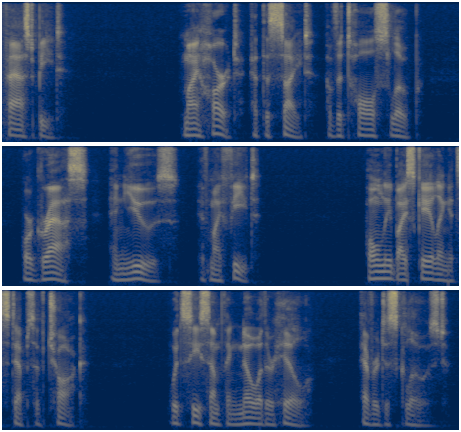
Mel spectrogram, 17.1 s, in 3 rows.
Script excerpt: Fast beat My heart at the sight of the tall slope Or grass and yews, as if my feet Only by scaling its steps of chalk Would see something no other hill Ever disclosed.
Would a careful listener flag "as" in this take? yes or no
yes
